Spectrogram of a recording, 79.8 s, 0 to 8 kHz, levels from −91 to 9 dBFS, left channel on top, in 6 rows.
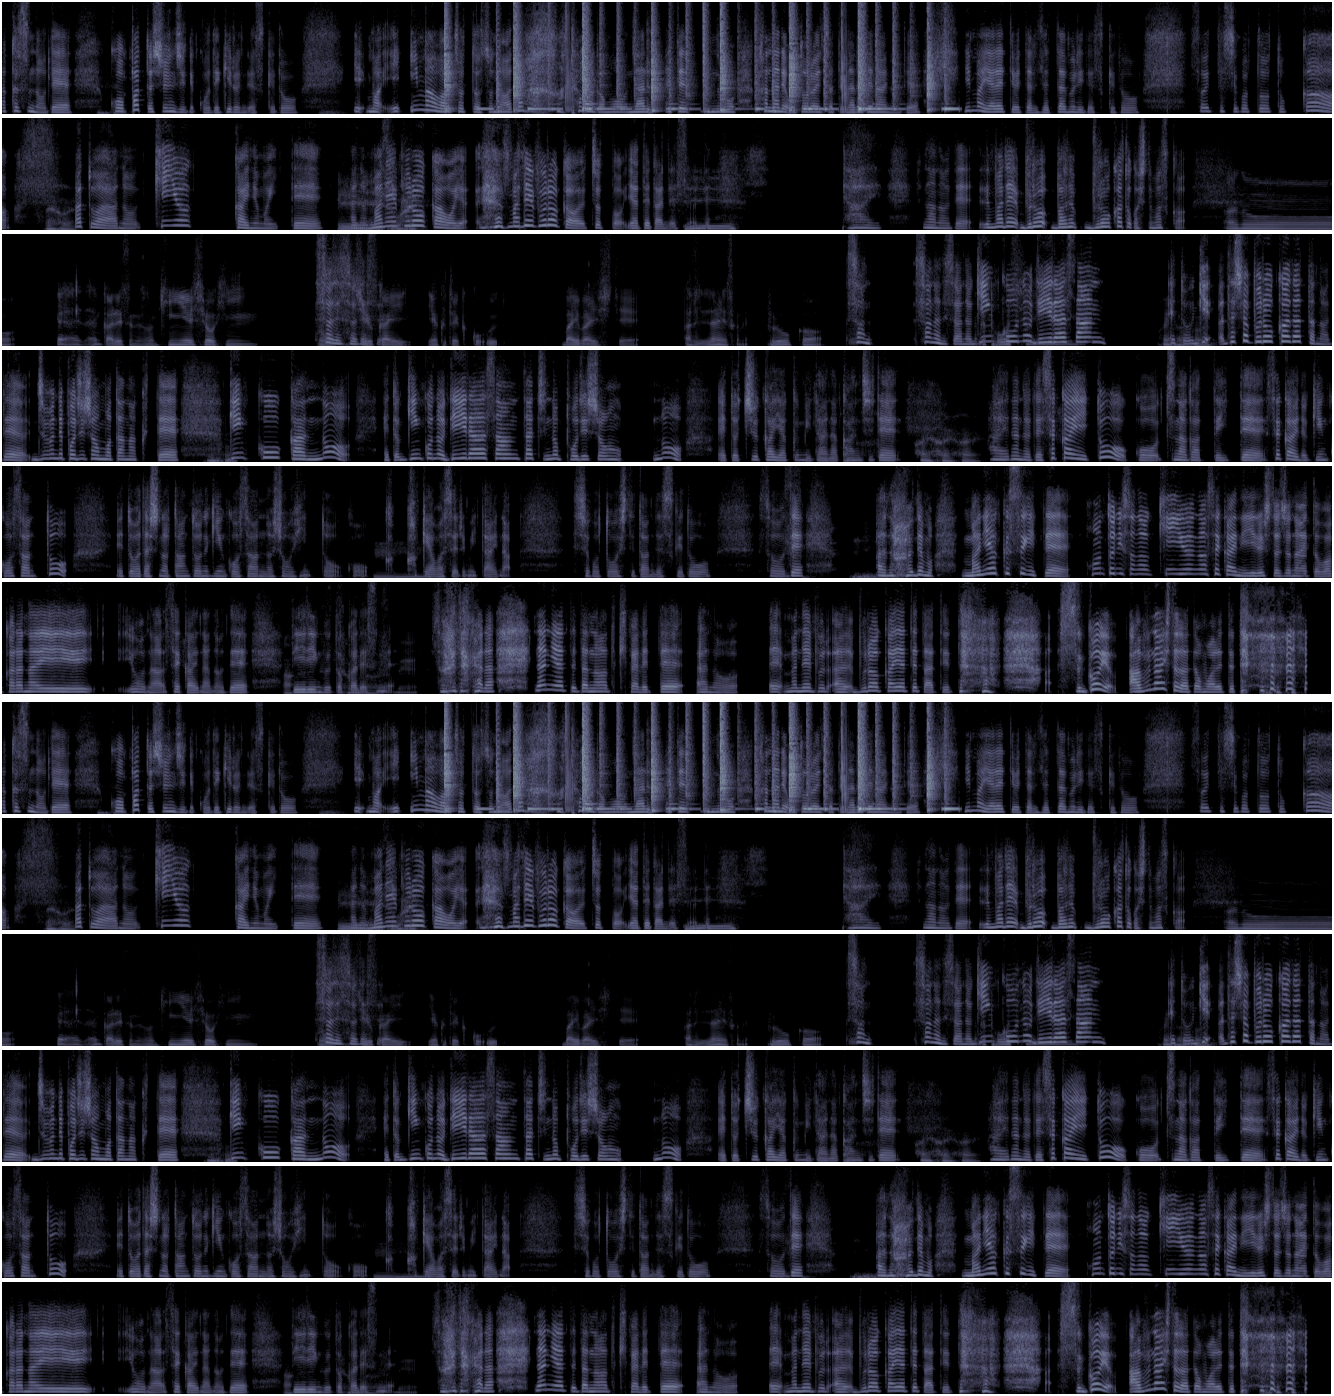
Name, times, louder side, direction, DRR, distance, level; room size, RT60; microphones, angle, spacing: voice 1, 0.0-15.2 15.6-16.5 16.8-20.2 20.5-20.6 21.7-25.6 29.7-30.3 35.1-35.3 35.7-37.6 38.4-46.1 46.4-49.1 49.8-61.5 61.9-67.4 67.7-70.4 70.8-73.9 74.2-79.6, left 2 dB, 10° left, 0.8 m, -47 dB
sound 1, 4.4-9.6, right 2 dB, 10° right, 0.3 m, -36 dB
voice 2, 13.7-14.1 16.7-17.5 20.1-20.7 25.5-26.7 27.1-29.2 29.7-31.6 32.2-33.0 33.4-34.8 36.3-37.4 38.2-38.7 41.9-42.2 48.3-49.7 50.3-50.6 56.9-57.5 61.0-61.2 61.7-62.1 68.3-68.4 69.3-70.7 79.1-79.4, left 2 dB, 80° left, 4.6 m, -59 dB
head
